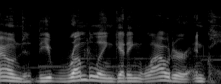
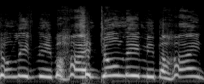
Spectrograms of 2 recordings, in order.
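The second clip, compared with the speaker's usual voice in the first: panicked, fearful, shrill scream, very high, louder; 6 dB louder than usual. Narrator voices Tennis struggling to reach the ship, screaming in fear. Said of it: "He screams out".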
